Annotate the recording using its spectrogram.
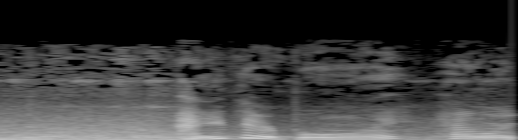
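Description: A dog whines and yelps loudly up close.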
